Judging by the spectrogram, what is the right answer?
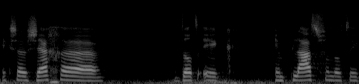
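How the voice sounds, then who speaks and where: Her pitch is fairly low. This woman talks at a very slow pace. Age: 20s. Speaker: youth worker and student. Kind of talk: casual chat.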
